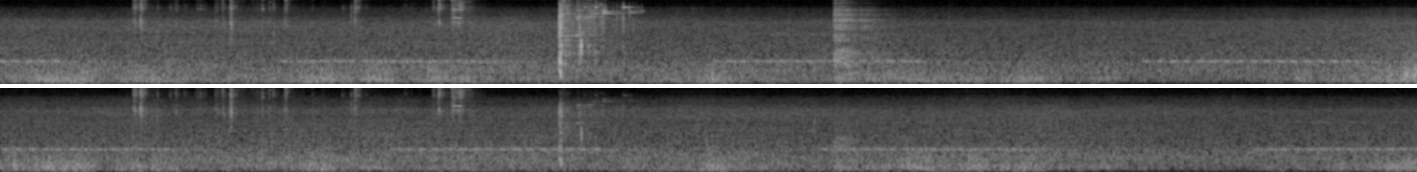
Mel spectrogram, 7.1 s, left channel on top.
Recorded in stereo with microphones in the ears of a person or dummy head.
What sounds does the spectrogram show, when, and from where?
0.7 s keys jangling: 15° right (ahead or behind); by 2.5 s 5° right (ahead or behind)
2.8 s breaking glass: 45° left (ahead or behind)
4.2 s a gunshot: 75° left (ahead or behind)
